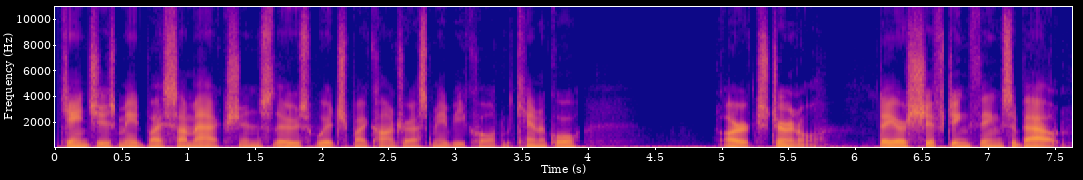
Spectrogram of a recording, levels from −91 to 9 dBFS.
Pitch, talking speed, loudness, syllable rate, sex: 90 Hz, 165 wpm, -23 LUFS, 3.9 syllables/s, male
